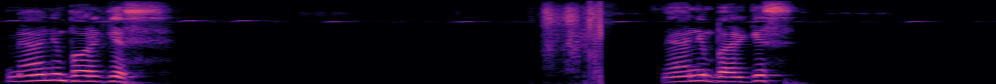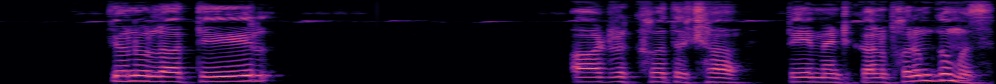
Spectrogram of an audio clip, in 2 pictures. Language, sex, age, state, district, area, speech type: Kashmiri, other, 45-60, Jammu and Kashmir, Bandipora, rural, read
